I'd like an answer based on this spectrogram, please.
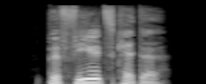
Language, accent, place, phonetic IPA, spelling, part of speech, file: German, Germany, Berlin, [bəˈfeːlsˌkɛtə], Befehlskette, noun, De-Befehlskette.ogg
- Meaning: chain of command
